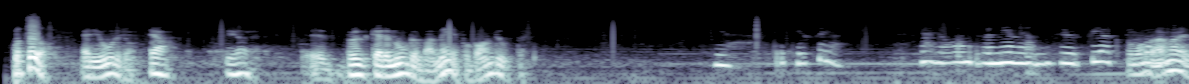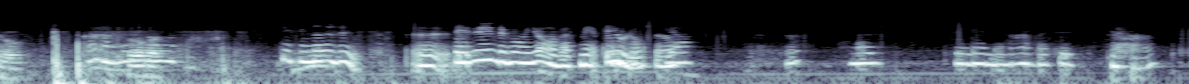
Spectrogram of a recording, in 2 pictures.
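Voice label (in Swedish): Äspö Skåne, dialekter; Folkminnen; Svenska sagor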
